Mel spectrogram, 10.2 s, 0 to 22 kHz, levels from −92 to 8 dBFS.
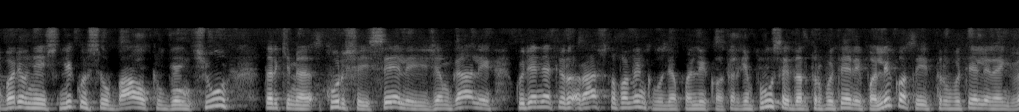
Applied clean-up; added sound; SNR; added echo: neural mask model Resemble Enhance denoiser.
